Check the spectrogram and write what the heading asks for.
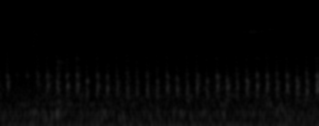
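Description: Near silence: the gap between speakers on a video call.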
